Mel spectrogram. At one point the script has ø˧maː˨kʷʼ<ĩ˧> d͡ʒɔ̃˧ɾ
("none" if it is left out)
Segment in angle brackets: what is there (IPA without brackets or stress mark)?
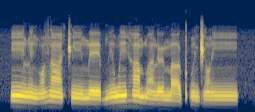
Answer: ĩ˧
